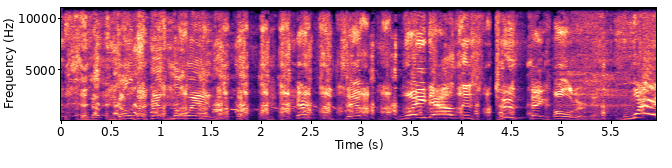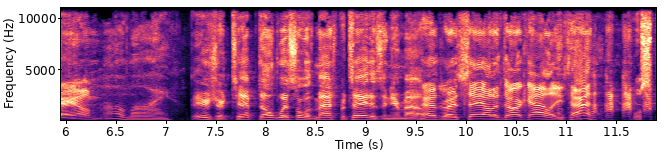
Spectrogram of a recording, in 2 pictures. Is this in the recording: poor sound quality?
no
